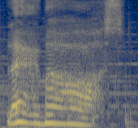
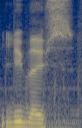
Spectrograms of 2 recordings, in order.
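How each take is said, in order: First: It is said with great enthusiasm. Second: It is said flatly, without conviction.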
